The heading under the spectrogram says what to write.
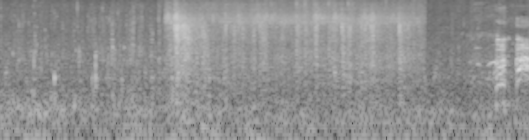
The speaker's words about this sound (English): It worked! I poured the wine into the circuits and managed to short it out to release the lock.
